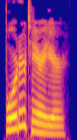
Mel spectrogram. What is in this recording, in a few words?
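"border terrier", British English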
